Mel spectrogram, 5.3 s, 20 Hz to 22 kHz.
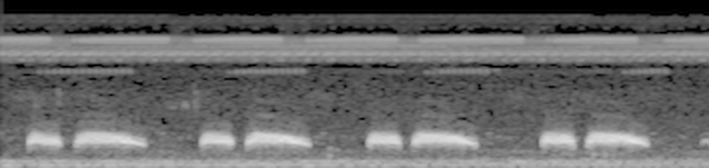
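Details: Female spotted dove calling to lure males: low hollow coos in three-note phrases, one short note followed by a longer drawn-out coo, repeated about every 1.5 seconds over a steady high electronic hiss.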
